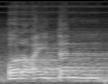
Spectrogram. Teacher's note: nun yang bersabdu wajib dengung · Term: wajibul gunnah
